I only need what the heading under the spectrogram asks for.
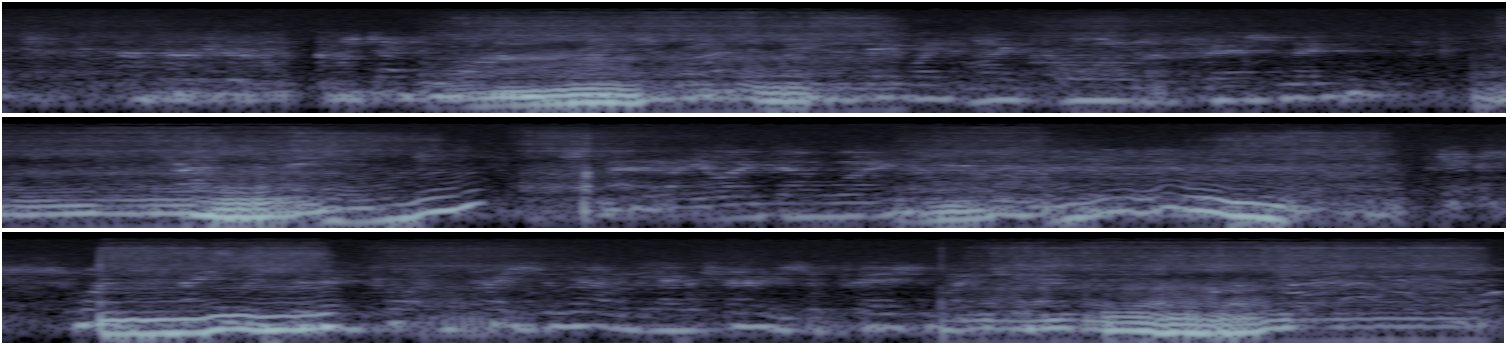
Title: my dog SNORES!!!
